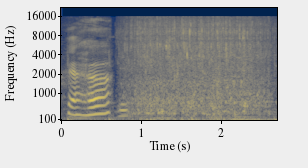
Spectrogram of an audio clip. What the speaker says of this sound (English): So this is the Thiba River.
